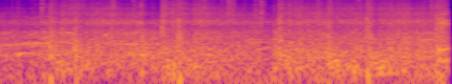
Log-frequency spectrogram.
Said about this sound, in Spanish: Los manifestantes lanzaron piedras y botellas y se produjo una carga policial.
